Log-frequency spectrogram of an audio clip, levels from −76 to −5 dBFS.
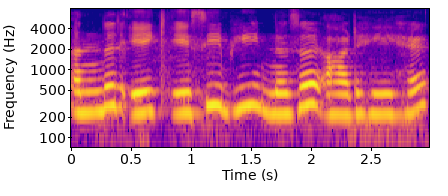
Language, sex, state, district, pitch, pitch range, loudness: Hindi, female, Jharkhand, Palamu, 235 Hz, 225-285 Hz, -14 LUFS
